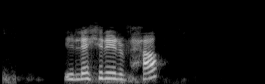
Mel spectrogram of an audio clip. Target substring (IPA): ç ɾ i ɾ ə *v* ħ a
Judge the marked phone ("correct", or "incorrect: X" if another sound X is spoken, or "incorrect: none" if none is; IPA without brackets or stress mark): correct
